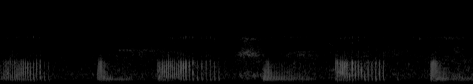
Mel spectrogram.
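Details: Rhythmic rattling snores, about six in under five seconds, with a fluttering quality on each breath: snoring, recorded on a mobile phone.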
